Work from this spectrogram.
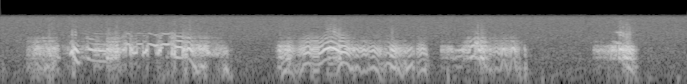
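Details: American black bear cubs of Jewel crawling in the winter den during unusually warm January weather, studied by the Wildlife Research Institute; bursts of wavering, bleating squalls in four groups, some over a second long, with brief quiet gaps.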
